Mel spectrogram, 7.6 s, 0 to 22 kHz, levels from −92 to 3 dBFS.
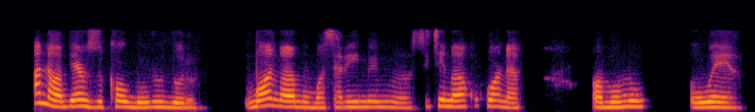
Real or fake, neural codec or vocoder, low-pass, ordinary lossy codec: fake; codec, 16 kHz, 1 kbps, X-Codec, HuBERT features, trained on general audio; 7.2 kHz; Opus, 16 kbps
